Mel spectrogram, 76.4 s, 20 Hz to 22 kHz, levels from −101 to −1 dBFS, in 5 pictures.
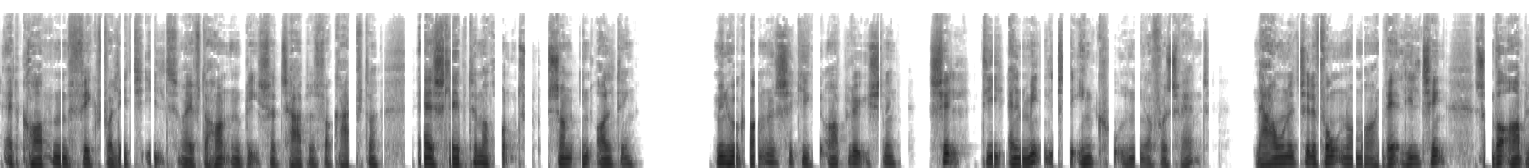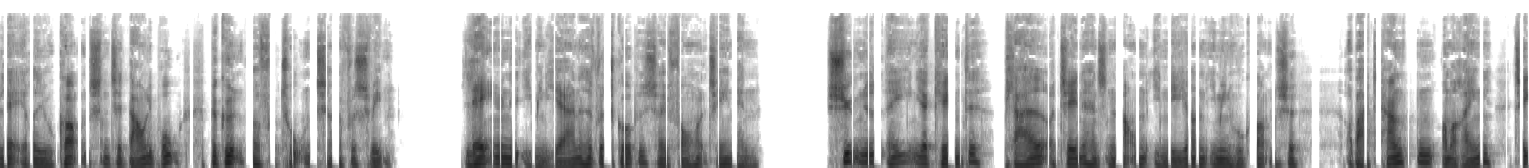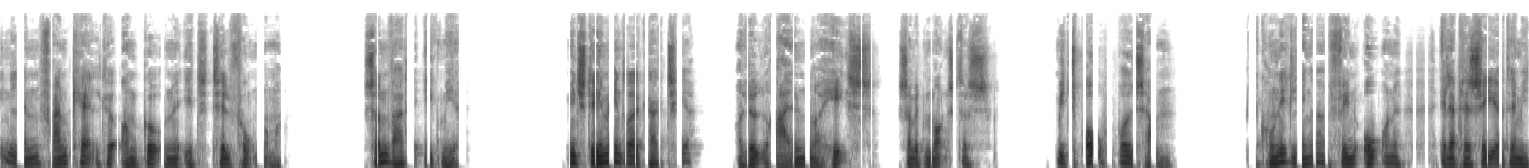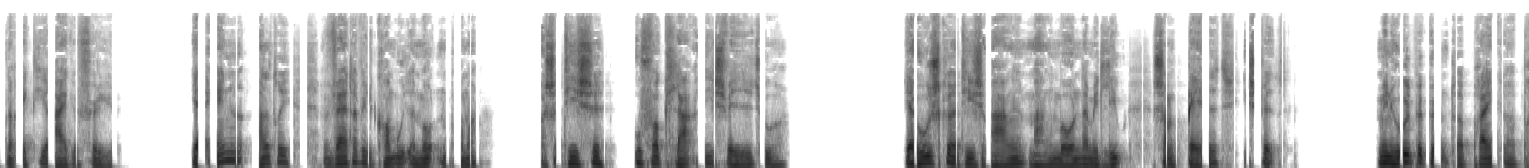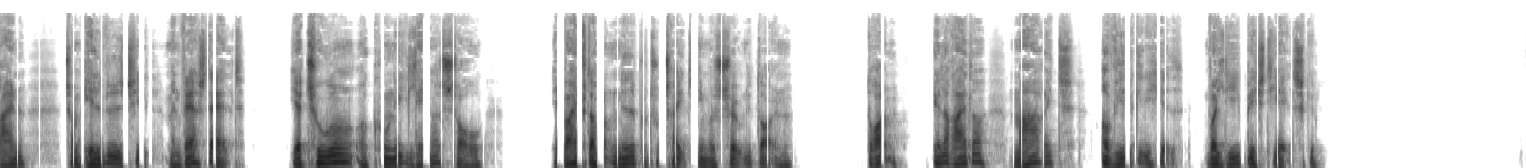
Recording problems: choppy; very; 14% of the speech affected

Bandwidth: 15.5 kHz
